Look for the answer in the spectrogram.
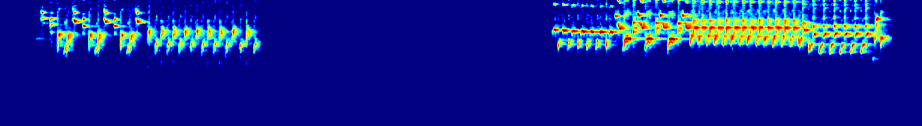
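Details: European goldfinch singing: a short burst of twittering, slurred notes, a pause, then a long dense run of high tinkling trills and chattering phrases.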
